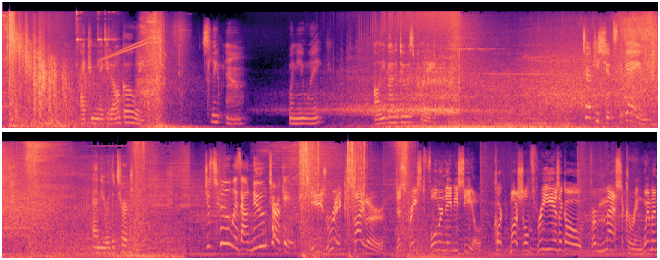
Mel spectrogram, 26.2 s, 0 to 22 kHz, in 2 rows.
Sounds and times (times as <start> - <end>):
Music: 0.0 - 3.9, 7.5 - 26.2.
